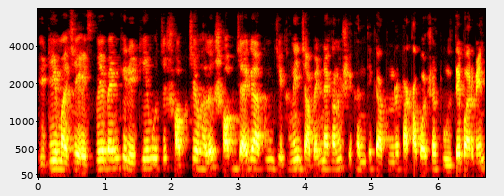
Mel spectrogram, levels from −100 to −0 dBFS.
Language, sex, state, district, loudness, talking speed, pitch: Bengali, male, West Bengal, Kolkata, -17 LUFS, 205 wpm, 165 Hz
